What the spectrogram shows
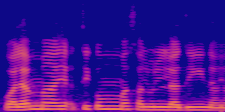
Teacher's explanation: یہاں میم ساکن کے بعد دوسری میم مشدد بھی آ رہی ہے يَأْتِكُمْ مَثَلُ میں، یہاں پر بھی غنہ کر کے پڑھیں گے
